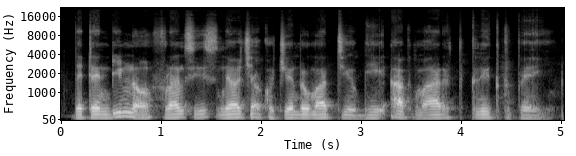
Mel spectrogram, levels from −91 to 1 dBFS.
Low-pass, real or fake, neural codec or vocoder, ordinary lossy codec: none; fake; codec, 44.1 kHz, 2.6 kbps, SNAC; none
